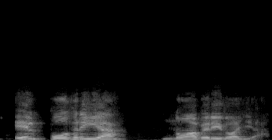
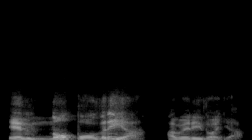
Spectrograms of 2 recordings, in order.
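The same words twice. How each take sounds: First: "no" comes after "podría" and carries the stress: "podría NO haber ido". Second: "no" comes before "podría" and is hit hard: "él NO podría"; stress on no before podría. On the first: Teacher contrasting two sentences, stressing "no" after "podría". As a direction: put the weight on "no" after "podría". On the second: Teacher contrasting two sentences, stressing "no" before "podría". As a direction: put the weight on "no" before "podría". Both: Shown as a demonstration. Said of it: "Notemos algo".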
